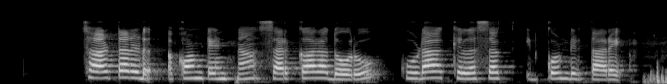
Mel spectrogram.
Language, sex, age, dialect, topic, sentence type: Kannada, female, 60-100, Central, banking, statement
